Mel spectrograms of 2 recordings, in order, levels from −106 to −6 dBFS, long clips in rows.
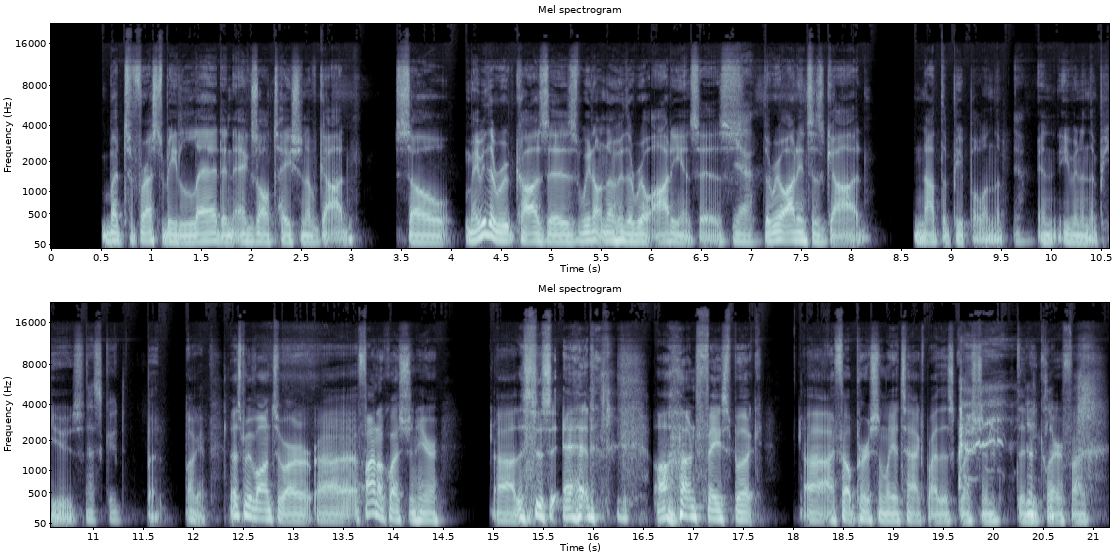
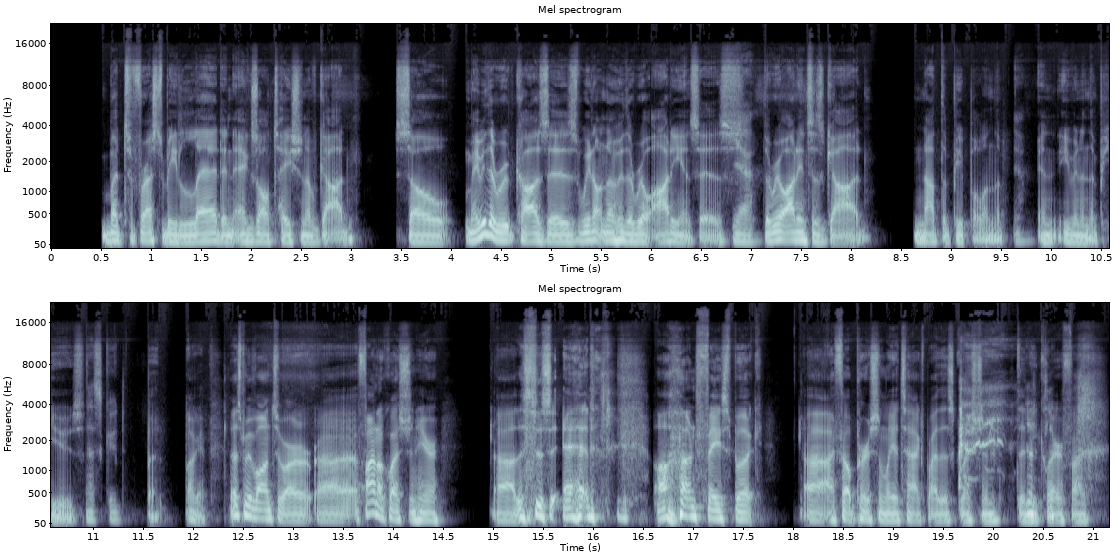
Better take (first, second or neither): neither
